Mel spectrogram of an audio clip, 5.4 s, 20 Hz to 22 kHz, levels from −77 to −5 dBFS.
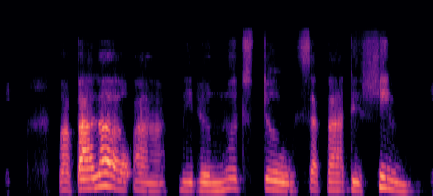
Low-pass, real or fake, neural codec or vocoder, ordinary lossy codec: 10.8 kHz; fake; codec, 24 kHz, 0.9 kbps, WavTokenizer, medium music audio release; Opus, 16 kbps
